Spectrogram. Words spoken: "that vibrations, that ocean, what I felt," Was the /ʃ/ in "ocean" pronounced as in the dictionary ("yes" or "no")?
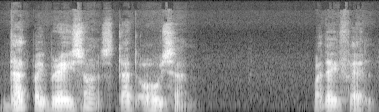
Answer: no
